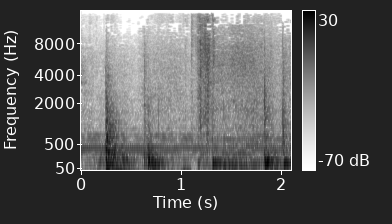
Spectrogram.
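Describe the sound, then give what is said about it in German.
A stuck drawer at the bottom of a small living-room cabinet with glass-door shelves is tugged open in several jerks: a series of dull knocking thuds with a short scraping rasp midway, irregular and fairly loud, with no one speaking. “Links und rechts sieht man vollgeräumte Fächer hinter Glastüren, unten sind Schubladen. Das klemmt.”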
